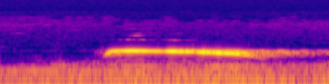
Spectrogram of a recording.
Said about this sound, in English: Has it ever occurred to you, Canon, that an owl chooses the oddest place in which to conduct his romantic exploits?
